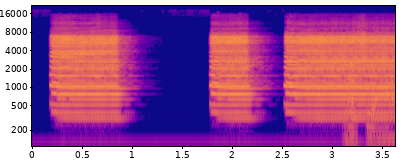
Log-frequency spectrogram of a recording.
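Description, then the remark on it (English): A loud Nathan Airchime K3 train air horn blasts three times, a long chord, a shorter one, then a sustained final blast, each a rich multi-tone blare with no talking. “Nathan Airchime K3.”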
